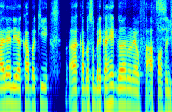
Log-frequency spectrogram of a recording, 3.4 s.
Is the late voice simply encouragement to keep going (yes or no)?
no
